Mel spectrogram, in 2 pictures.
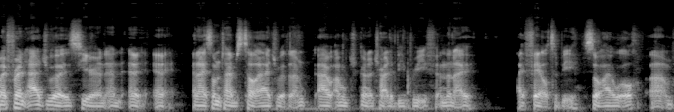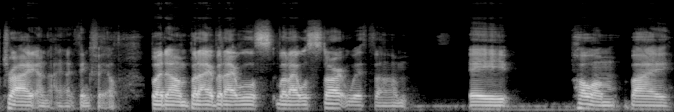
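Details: Adult man who stutters, real, speaking at a stuttering association conference; stuttering.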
